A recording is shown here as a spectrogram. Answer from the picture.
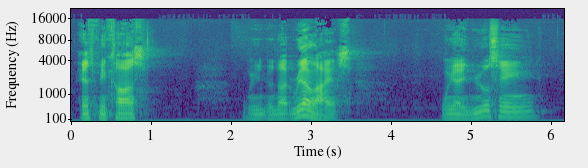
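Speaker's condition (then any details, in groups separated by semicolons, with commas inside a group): Cleft palate; congenital cleft palate, present from birth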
